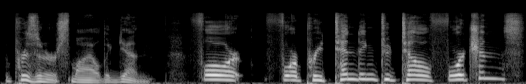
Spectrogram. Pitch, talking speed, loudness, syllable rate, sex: 170 Hz, 105 wpm, -18 LUFS, 3.9 syllables/s, male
